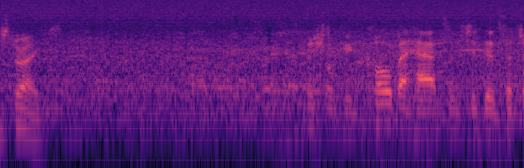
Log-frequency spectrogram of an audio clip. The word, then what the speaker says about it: Ginkoba: We welcome Steve Berger, who joins us here with a interesting cap of his own on G-I-N-K-O-B-A. How's that pronounced?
